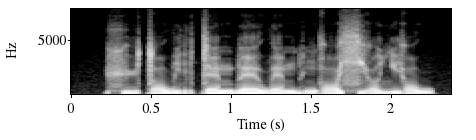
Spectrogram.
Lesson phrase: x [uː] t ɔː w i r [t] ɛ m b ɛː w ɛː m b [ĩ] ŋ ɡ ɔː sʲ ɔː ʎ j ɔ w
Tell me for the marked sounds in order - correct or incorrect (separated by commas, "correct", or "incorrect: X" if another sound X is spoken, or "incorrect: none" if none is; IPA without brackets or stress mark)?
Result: incorrect: yː, correct, incorrect: i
